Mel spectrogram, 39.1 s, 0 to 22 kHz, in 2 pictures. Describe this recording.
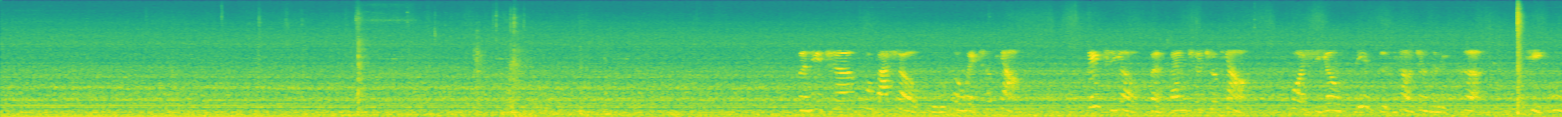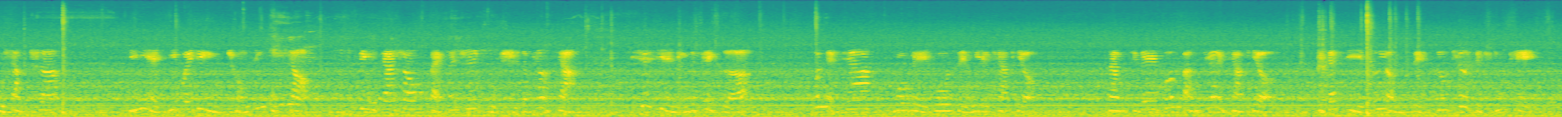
In train carriage, To Guanshan Station, Zoom H2n MS+ XY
